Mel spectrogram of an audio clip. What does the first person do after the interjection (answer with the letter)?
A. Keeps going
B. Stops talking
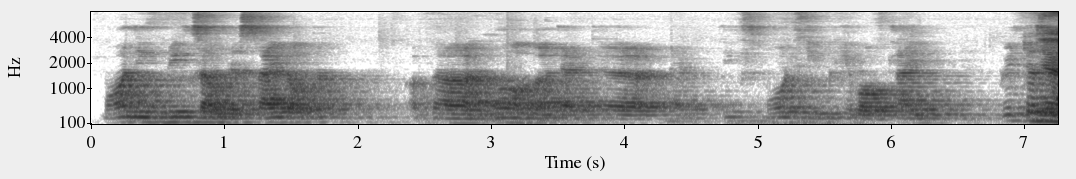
B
